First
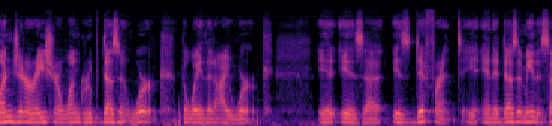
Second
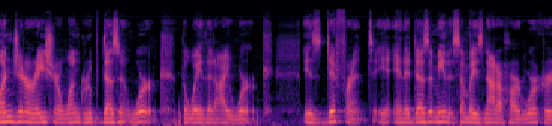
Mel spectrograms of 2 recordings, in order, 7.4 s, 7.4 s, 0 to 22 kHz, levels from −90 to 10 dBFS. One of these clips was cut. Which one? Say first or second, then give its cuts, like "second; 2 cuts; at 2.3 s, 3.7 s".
second; 1 cut; at 4.0 s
